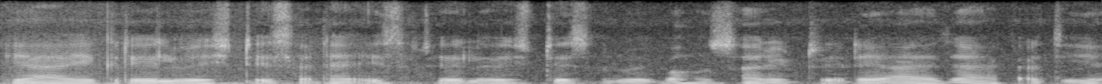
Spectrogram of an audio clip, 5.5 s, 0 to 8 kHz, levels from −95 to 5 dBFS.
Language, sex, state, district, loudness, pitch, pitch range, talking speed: Hindi, male, Maharashtra, Washim, -17 LUFS, 110 Hz, 105-110 Hz, 175 wpm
